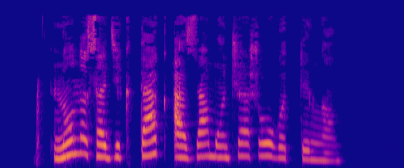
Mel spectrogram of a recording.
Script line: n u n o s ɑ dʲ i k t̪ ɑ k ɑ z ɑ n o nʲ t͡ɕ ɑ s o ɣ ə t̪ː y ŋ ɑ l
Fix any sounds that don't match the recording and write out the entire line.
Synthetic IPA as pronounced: n u n o s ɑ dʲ i k t̪ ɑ k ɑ z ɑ m o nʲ t͡ɕ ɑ ʃ o ɣ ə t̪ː y ŋ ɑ l

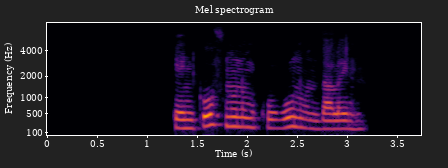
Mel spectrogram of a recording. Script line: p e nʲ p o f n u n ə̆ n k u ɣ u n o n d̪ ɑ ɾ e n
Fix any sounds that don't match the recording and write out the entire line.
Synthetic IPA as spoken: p e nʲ k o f n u n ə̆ m k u ɣ u n o n d̪ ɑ l e n

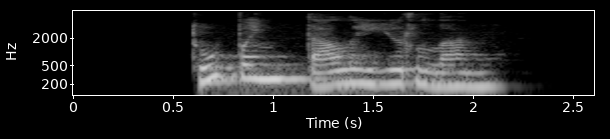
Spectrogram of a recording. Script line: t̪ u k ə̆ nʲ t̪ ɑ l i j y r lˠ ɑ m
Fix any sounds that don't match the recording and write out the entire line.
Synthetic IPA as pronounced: t̪ u p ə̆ nʲ t̪ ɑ l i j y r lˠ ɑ n

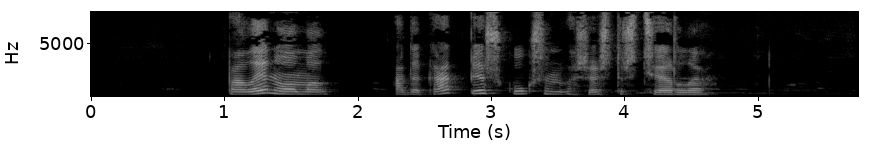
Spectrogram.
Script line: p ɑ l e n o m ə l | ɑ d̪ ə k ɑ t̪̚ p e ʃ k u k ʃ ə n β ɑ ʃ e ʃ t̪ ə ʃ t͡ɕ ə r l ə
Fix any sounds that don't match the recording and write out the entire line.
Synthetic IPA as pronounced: p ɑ l e n o m ə l | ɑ d̪ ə k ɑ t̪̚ p e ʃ k u k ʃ ə n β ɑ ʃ e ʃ t̪ ə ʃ t͡ɕ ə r l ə

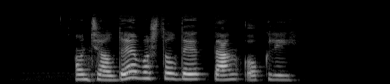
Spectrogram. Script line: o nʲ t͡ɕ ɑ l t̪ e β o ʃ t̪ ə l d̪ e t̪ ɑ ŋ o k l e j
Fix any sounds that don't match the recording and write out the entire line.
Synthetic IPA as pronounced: o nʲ t͡ɕ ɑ l d̪ e β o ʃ t̪ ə l d̪ e t̪ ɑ ŋ o k l i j

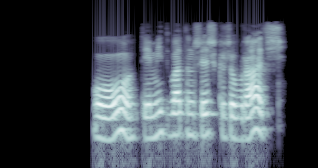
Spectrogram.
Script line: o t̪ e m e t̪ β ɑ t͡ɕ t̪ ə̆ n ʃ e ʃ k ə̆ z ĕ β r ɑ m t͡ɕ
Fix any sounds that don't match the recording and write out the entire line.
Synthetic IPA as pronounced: o t̪ e m i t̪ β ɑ t̪ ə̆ n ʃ e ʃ k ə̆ ʒ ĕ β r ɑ t͡ɕ

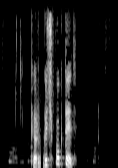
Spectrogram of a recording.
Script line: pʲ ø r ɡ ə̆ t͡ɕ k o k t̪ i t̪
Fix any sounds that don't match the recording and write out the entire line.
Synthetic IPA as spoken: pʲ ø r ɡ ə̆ t͡ɕ p o k t̪ e t̪

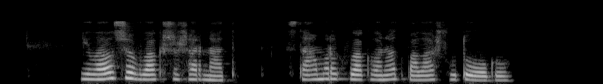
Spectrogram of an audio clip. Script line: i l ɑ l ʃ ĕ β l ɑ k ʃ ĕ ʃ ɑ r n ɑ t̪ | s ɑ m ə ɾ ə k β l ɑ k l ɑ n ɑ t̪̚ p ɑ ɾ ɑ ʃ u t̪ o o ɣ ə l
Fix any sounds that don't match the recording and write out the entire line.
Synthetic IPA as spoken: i l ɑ l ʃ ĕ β l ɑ k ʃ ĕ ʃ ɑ r n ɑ t̪ | s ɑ m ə ɾ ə k β l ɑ k l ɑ n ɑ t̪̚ p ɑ l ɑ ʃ u t̪ o o ɣ ə l

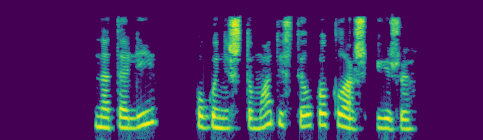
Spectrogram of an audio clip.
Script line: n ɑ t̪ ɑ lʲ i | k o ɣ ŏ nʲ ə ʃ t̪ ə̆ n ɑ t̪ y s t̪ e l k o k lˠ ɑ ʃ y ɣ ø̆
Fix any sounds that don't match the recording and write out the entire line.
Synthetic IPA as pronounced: n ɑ t̪ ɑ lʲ i | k o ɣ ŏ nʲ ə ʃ t̪ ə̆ m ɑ t̪ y s t̪ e l k o k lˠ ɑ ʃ y ʒ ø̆

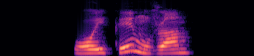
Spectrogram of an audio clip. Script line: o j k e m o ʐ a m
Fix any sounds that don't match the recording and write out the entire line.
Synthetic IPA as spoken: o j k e m u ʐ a m

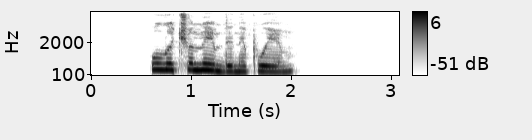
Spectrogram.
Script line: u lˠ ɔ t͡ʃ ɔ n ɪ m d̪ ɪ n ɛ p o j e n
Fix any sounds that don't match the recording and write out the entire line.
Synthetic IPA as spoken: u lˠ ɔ t͡ʃ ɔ n ɪ m d̪ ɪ n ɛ p u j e m

